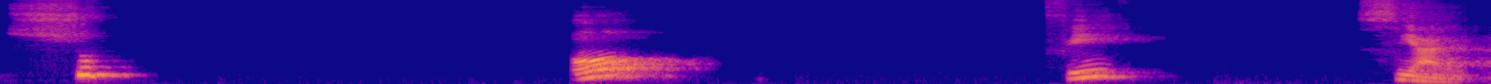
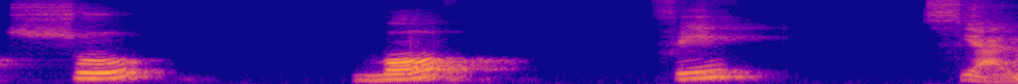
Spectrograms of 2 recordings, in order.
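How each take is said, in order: First: "sub... o... fi... cial", b closing the first syllable, long pauses; incorrect syllable separation. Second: "Su... bo... fi... cial", b starting the second syllable, paused; correct syllable separation. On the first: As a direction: break it as "sub / o / fi / cial", each piece alone. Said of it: "la separación incorrecta sería así". ("sub, o, fi, cial" separado, con la b cerrando la primera sílaba)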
